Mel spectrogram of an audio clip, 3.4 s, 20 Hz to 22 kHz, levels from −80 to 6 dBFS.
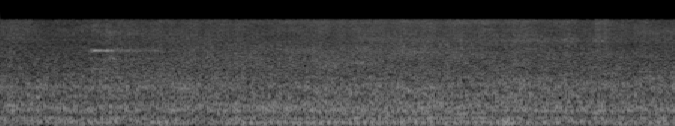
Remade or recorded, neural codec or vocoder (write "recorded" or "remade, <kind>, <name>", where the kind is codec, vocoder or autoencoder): remade, autoencoder, DAC-VAE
